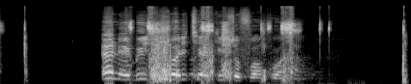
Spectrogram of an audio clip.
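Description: A man speaks with animation through a microphone on an online call.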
